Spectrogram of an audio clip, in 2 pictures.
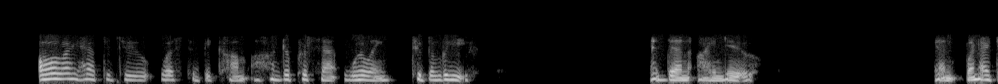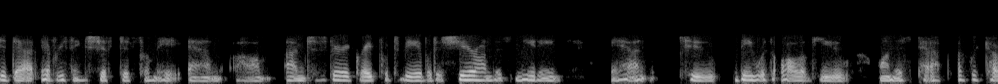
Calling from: Pittsburgh, Pennsylvania, United States; Pittsburgh.

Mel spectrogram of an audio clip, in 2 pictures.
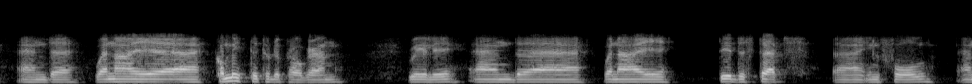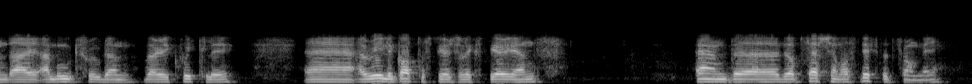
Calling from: Sweden; I'm calling from Sweden.

